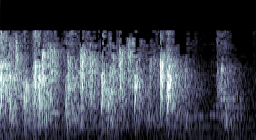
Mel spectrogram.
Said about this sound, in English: Can we clap our hands? Because He's the King of Glory. Praise God.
